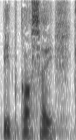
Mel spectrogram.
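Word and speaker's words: Pete Cosey: y al gran Pete Cossey, que hizo los solos en el canal izquierdo. ¿Sí? Lo dije bien. Sí, lo dije bien. Pete Cossey, canal izquierdo.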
